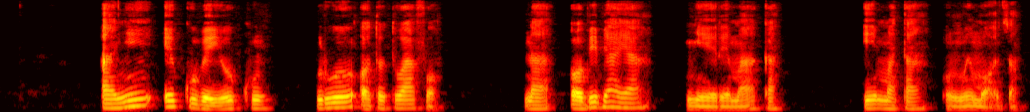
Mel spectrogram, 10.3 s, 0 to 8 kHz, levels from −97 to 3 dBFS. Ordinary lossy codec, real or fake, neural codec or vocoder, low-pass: none; real; none; none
